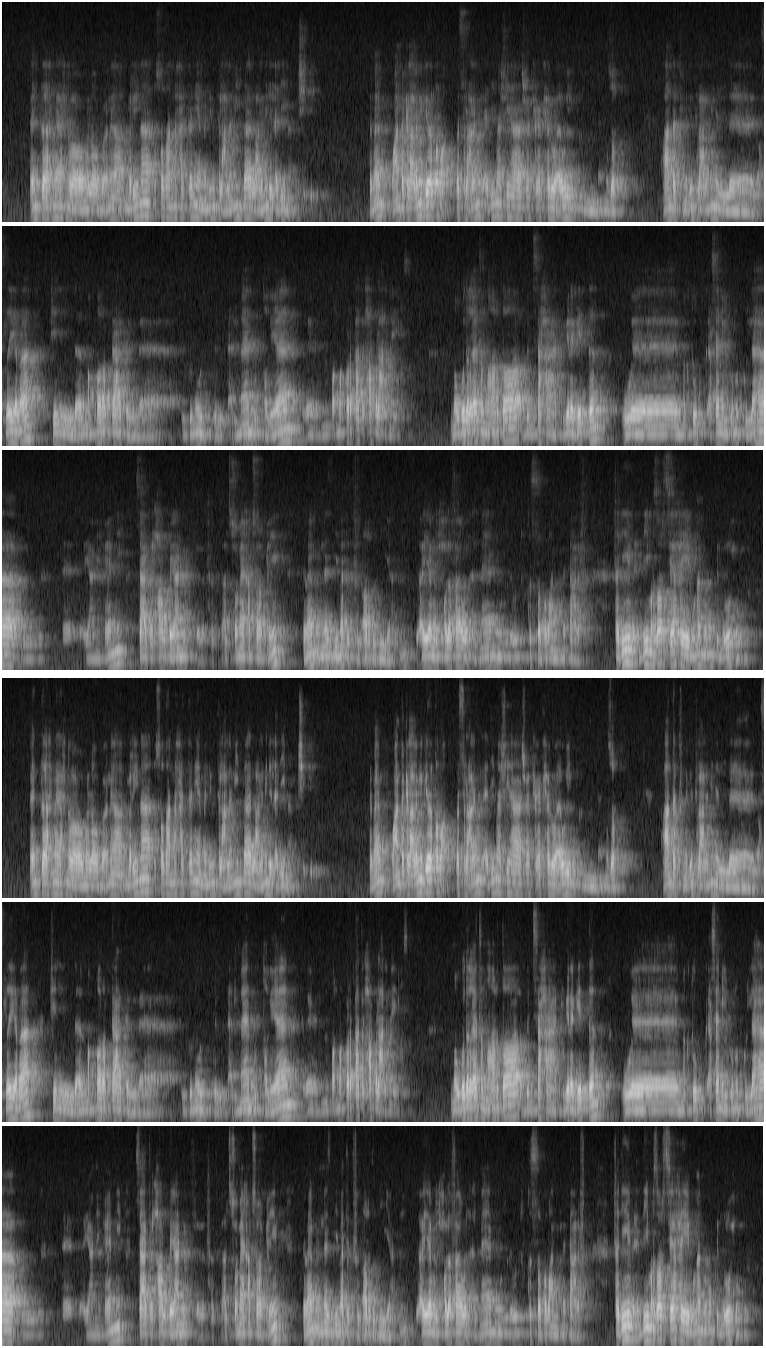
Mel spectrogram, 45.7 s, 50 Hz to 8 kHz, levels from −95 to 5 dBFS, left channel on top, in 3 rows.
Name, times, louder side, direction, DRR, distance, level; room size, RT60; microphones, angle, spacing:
voice 1, 0.6-6.1 7.4-12.3 13.2-15.8 16.2-23.2 24.2-27.2 27.7-31.3 31.7-32.9 33.2-34.5 34.9-36.0 36.5-42.1 42.5-45.3, right 2 dB, 55° right, 11 dB, 2.5 m, -28 dB
29.0 x 23.5 x 8.7 m, 0.87 s
head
